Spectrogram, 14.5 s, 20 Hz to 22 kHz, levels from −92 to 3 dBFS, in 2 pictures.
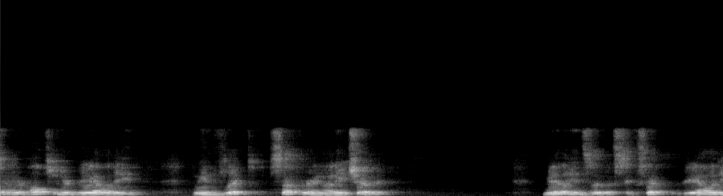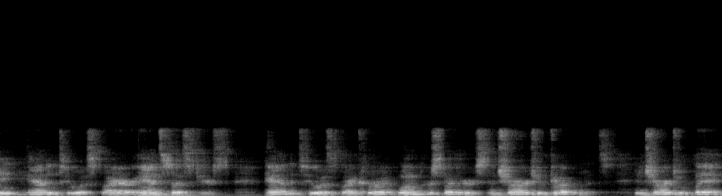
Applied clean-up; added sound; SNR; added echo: neural mask model DeepFilterNet 3.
